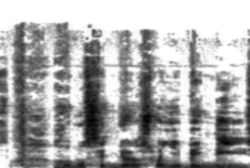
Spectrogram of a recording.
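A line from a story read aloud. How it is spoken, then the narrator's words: Old woman exclaiming. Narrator (French): s'écria la vieille comtesse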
